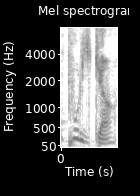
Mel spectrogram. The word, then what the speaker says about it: Pouliquen: Tu l'as très bien prononcé Manu, c'est Yvan Pouliquin, effectivement. Pouliquin, ouais. C'est pas Ken.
